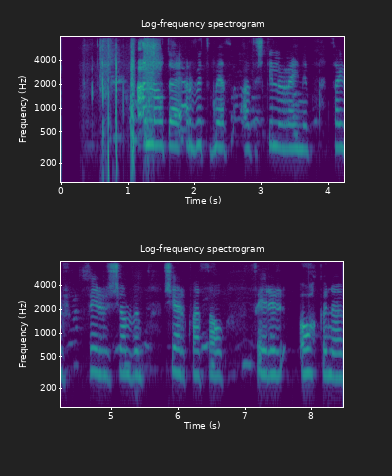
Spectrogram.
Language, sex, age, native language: Icelandic, male, 18-19, Icelandic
